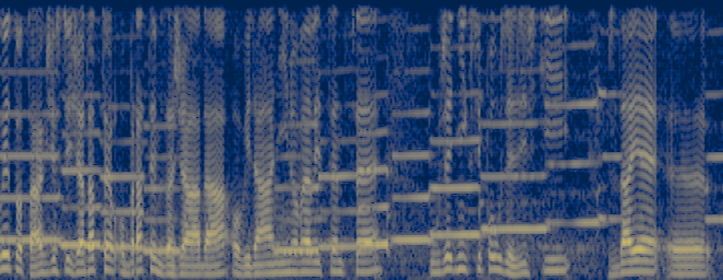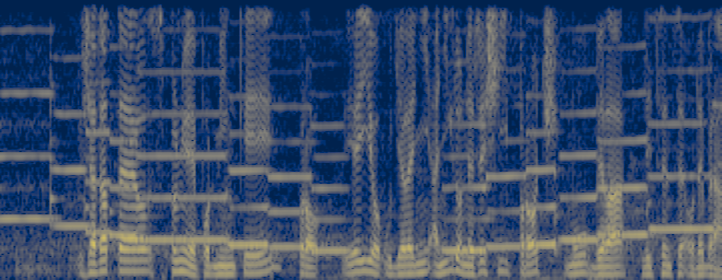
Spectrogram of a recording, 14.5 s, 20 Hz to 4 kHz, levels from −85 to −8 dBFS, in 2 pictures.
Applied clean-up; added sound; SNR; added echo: none; Wind instrument, woodwind instrument; 4 dB; none.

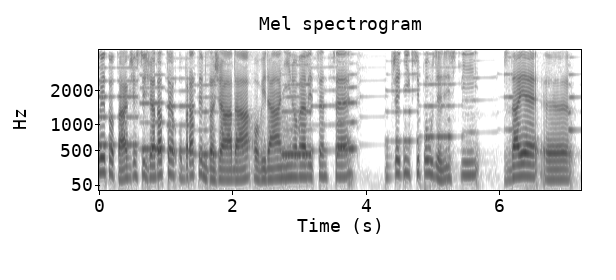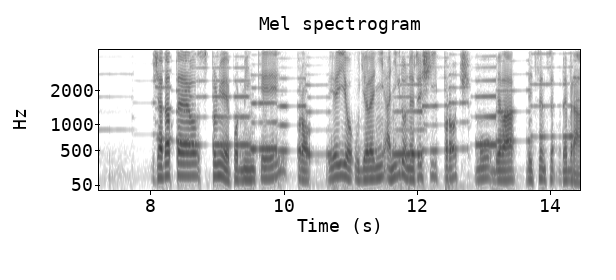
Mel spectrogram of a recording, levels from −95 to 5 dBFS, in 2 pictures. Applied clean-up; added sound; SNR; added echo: neural mask model RNNoise.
